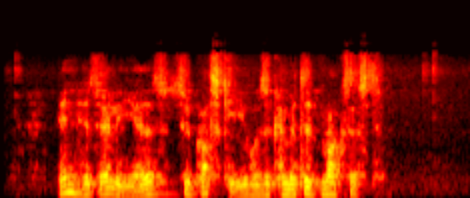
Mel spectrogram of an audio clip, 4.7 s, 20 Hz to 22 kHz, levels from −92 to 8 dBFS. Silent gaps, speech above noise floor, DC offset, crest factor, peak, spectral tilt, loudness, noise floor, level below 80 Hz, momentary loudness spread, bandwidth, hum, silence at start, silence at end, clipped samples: none; 32 dB; under 0.1%; 20 dB; -4 dBFS; -5 dB/octave; -23 LUFS; -55 dBFS; -60 dBFS; 6 LU; 7.8 kHz; none; 0.55 s; 0.35 s; under 0.1%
